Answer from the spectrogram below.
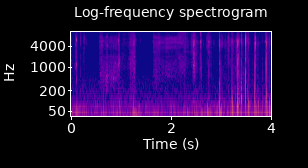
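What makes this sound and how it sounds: A small, flat, red McCormick seasoning packet made of foil-and-paper laminate, apparently sealed, is crinkled and squeezed with long dark nails and fingertips close to the microphone. Bright, crisp crinkling and tearing-like rustles fill the first half, then give way to a quick run of sharp, high clicks and crackles toward the end.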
